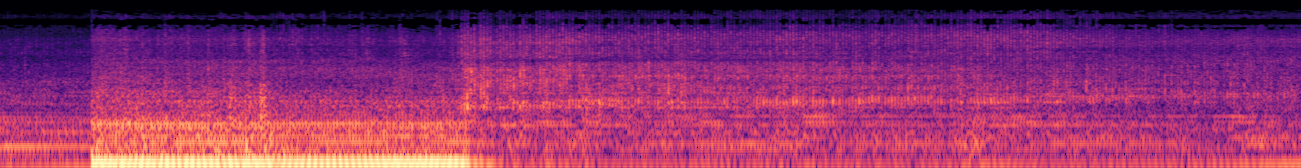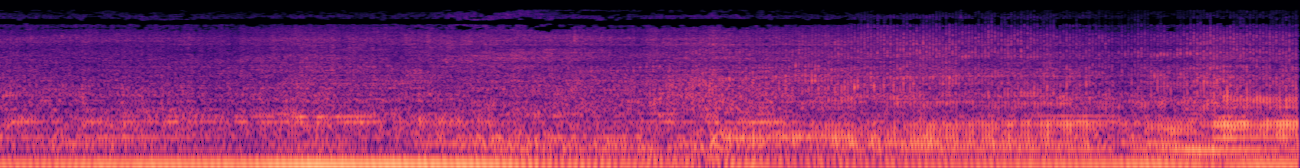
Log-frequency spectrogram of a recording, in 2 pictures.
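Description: A wood chipper grinds pine branches with a rough crackling noise.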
